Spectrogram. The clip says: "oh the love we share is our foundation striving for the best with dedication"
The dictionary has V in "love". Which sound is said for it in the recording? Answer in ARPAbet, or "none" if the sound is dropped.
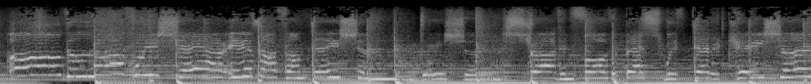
V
